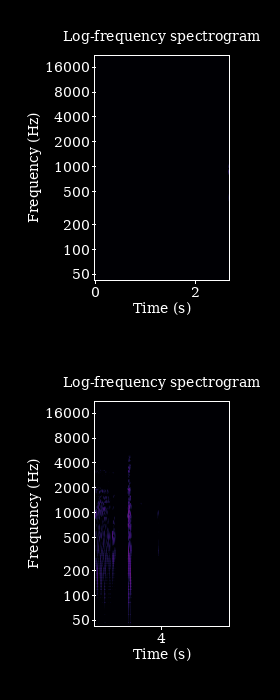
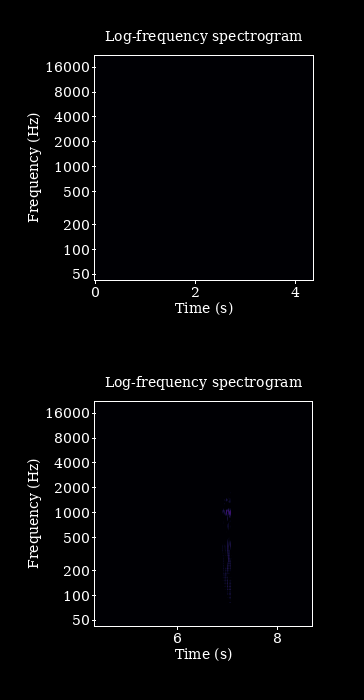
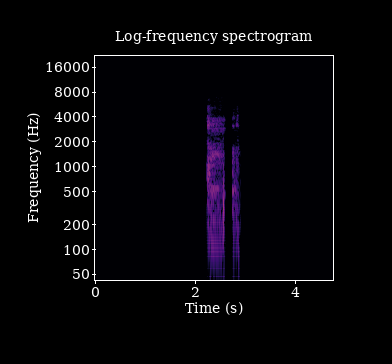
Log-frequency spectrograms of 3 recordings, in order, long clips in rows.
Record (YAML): three_cough_length: 5.4 s
three_cough_amplitude: 155
three_cough_signal_mean_std_ratio: 0.18
exhalation_length: 8.7 s
exhalation_amplitude: 21
exhalation_signal_mean_std_ratio: 0.12
cough_length: 4.8 s
cough_amplitude: 709
cough_signal_mean_std_ratio: 0.24
survey_phase: beta (2021-08-13 to 2022-03-07)
age: 45-64
gender: Female
wearing_mask: 'No'
symptom_cough_any: true
symptom_runny_or_blocked_nose: true
symptom_fatigue: true
symptom_fever_high_temperature: true
symptom_headache: true
symptom_onset: 3 days
smoker_status: Never smoked
respiratory_condition_asthma: false
respiratory_condition_other: false
recruitment_source: Test and Trace
submission_delay: 2 days
covid_test_result: Positive
covid_test_method: RT-qPCR
covid_ct_value: 15.4
covid_ct_gene: ORF1ab gene
covid_ct_mean: 15.7
covid_viral_load: 6900000 copies/ml
covid_viral_load_category: High viral load (>1M copies/ml)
